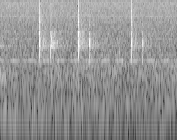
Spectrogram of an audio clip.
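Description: Faint short clicks, in three pairs, as a lighted tire pressure gauge is worked on a riding mower tire's valve stem.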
